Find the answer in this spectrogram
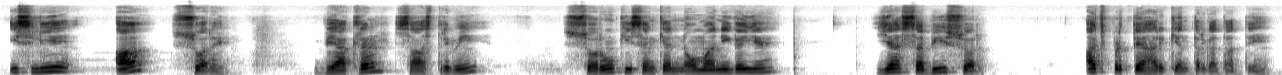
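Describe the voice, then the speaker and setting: Slow, patient, very dark-voiced male teacher. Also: a little high. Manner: slow, patient, asks the class questions and answers them himself. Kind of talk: classroom lesson on Sanskrit grammar.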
